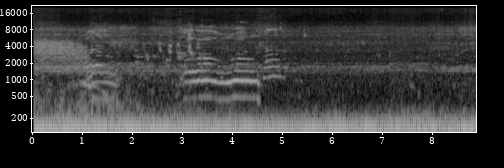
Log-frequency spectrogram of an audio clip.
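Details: Stray cats in Ras Al Khaimah, United Arab Emirates, giving a short rising meow followed by a long drawn-out level cry and a brief final meow, over a constant low engine-like hum.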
